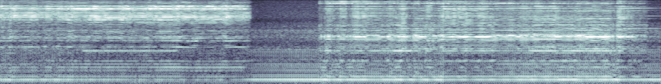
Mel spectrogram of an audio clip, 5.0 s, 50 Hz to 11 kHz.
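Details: Homemade micro grinder from an old 150 GB Seagate Barracuda hard drive with emery cloth glued to the platter. Steady hum under a harsh, high grinding hiss that drops out when the tip lifts; running properly, vibration noise.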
